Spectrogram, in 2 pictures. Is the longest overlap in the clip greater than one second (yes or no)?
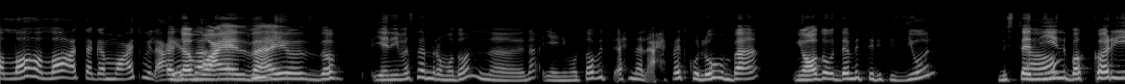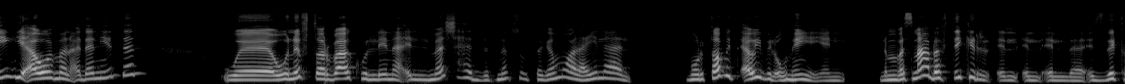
yes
